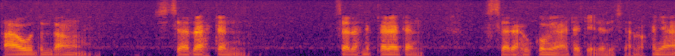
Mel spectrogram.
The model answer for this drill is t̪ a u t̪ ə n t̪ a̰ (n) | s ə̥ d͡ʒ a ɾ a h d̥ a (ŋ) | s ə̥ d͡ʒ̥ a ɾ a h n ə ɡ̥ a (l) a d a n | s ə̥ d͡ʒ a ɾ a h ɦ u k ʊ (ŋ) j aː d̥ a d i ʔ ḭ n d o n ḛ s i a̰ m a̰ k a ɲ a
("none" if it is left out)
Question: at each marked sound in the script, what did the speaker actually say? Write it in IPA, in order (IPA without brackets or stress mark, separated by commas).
ŋ, n, ɾ, m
